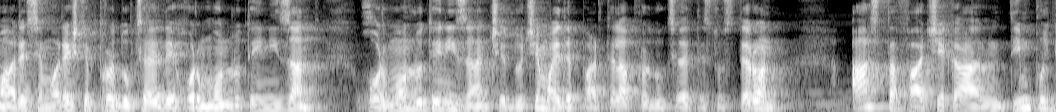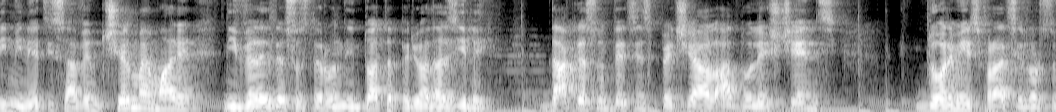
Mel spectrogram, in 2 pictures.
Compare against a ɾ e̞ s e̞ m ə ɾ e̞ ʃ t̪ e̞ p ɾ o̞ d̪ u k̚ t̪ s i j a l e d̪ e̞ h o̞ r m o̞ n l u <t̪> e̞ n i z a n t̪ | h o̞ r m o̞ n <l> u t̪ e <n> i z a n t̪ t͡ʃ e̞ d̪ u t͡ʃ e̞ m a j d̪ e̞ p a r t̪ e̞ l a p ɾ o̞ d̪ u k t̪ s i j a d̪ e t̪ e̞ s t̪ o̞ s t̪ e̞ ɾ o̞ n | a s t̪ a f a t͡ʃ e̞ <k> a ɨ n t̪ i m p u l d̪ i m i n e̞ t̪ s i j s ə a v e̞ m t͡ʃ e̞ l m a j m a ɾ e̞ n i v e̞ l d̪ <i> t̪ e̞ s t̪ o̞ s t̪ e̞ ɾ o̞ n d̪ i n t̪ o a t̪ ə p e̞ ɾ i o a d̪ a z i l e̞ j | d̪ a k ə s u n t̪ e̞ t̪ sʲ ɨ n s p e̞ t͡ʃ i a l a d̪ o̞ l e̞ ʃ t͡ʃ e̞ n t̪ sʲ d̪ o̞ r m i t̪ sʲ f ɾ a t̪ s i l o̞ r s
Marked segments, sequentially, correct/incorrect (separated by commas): correct, correct, correct, correct, incorrect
